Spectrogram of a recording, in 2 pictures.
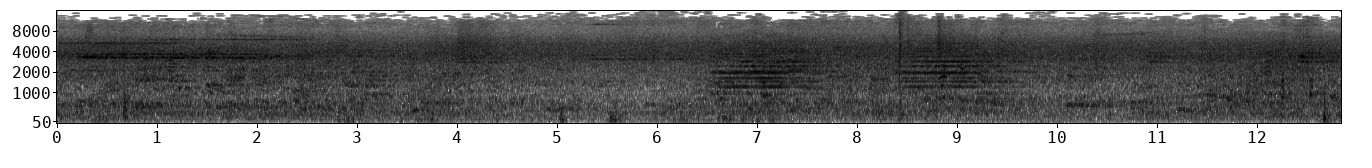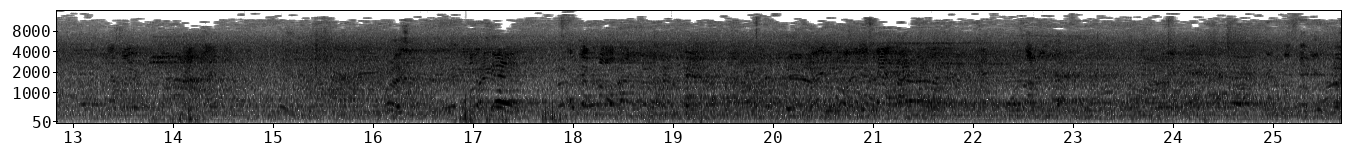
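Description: A crowd of men and women chatter and call out in an echoing hall.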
